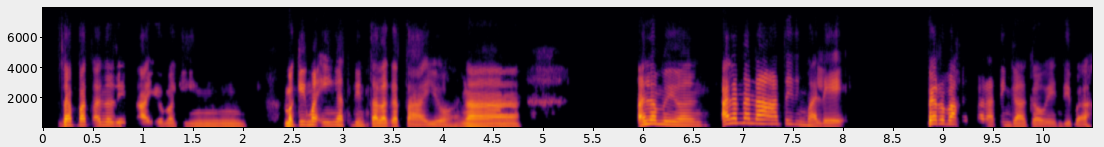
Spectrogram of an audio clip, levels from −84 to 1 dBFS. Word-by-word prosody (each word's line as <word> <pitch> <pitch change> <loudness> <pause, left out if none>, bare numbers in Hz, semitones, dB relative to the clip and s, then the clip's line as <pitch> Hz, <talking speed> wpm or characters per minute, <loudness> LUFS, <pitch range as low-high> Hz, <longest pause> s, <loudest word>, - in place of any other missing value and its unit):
Dapat 205 +4 +4
ano 200 +1 -1
din 185 -1 -6
tayo, 140 -1 -1
maging 160 +1 -7 0.8
maging 190 +5 +3
maingat 195 -2 0
din 180 -1 -5
talaga 165 -2 +3
tayo 120 +1 -3
na 150 +4 +4 1.6
alam 260 +2 +5
mo 240 - 0
yun, 200 -3 -1 0.2
alam 320 - +5
na 320 - +2 0.2
nating 255 -2 -9
mali. 165 -2 -2 0.9
Pero 260 0 +5
bakit 245 -1 +1
parating 195 -2 -7
gagawin 140 -5 -4
'di 140 -3 -11
ba? 115 +1 -4
185 Hz, 135 wpm, -23 LUFS, 150-210 Hz, 1.6 s, alam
